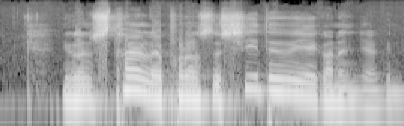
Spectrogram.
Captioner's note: speaking korean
